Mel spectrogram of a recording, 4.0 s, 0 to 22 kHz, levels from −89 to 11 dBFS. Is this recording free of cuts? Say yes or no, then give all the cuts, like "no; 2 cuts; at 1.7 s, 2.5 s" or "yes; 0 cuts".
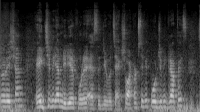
yes; 0 cuts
